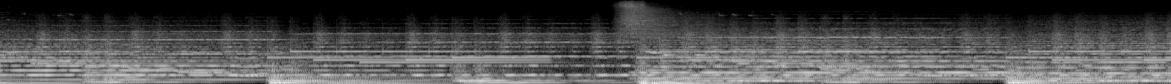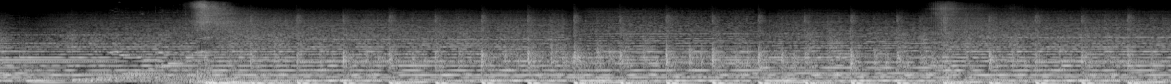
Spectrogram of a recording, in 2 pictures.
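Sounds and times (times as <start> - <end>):
news bed music: 0.0 - 23.4.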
